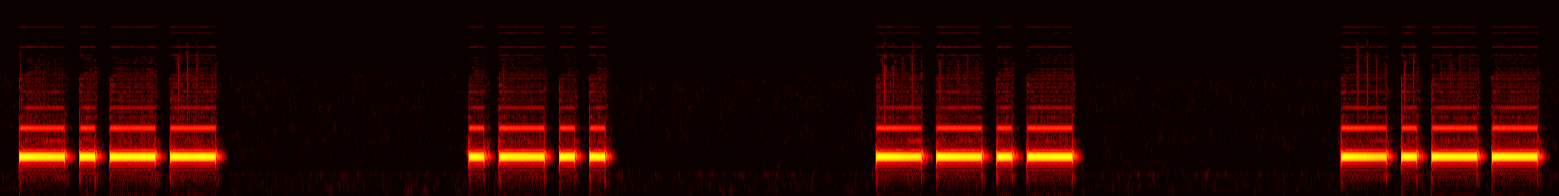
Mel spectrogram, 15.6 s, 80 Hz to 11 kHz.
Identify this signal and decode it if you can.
Morse code, heard as a keyed tone, about 8 wpm, 650 Hz. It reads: Y L Q Y
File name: jh8cbh / 2023cw / review1-6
